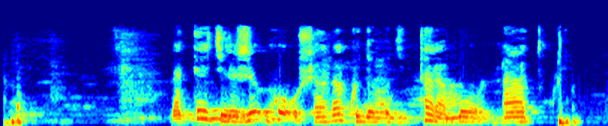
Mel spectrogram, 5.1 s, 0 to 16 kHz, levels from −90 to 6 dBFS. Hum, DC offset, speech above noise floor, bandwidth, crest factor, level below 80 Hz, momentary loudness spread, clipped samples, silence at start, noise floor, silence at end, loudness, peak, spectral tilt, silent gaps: none; under 0.1%; 36 dB; 7.4 kHz; 14 dB; -44 dBFS; 8 LU; under 0.1%; 0.05 s; -51 dBFS; 0.25 s; -16 LUFS; -2 dBFS; -7 dB/octave; none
